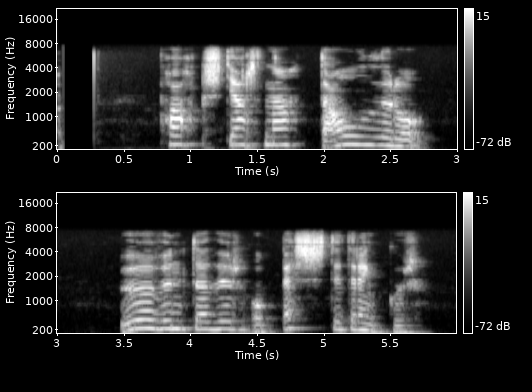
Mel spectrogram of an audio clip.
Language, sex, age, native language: Icelandic, female, 40-49, German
